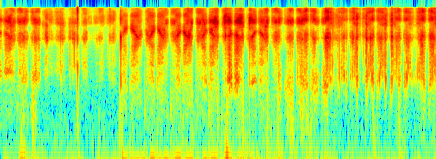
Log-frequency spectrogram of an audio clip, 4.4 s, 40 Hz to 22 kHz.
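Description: Serrated plastic tweezers scratch rapidly over a small, hollow white plastic earphone inline microphone remote. About 25 quick, dry, bright scraping strokes come at roughly four per second, with a hissy texture and almost no low end.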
